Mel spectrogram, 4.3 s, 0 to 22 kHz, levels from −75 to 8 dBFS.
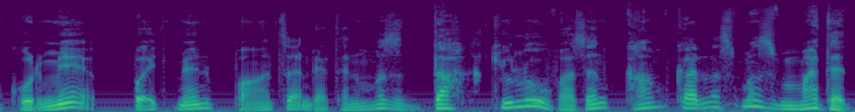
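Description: A steady mains hum runs under the speech from start to finish, sitting at 50 Hz with a few low harmonics stacked above it. Power-line energy has leaked into the signal path, most plausibly through a ground loop or stray field from a transformer near the recording chain. The tone sits roughly 25 dB below the speech, so it stays audible as a constant low drone in every pause and under each phrase.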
